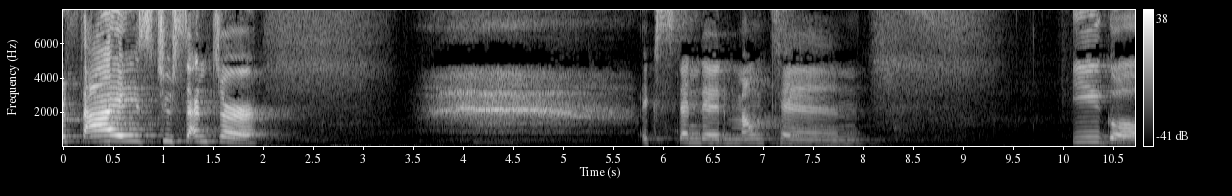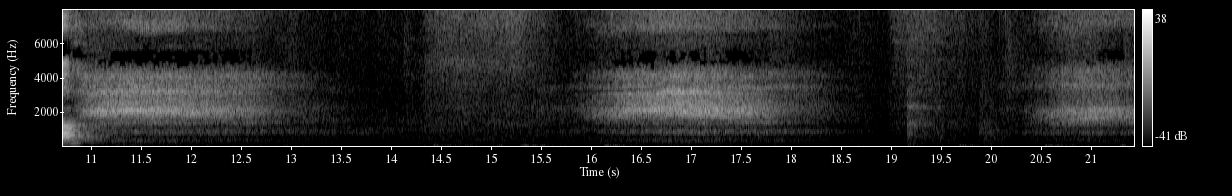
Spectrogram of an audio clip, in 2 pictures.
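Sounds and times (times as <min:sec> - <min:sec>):
speech: 0:00.0 - 0:02.1, 0:05.8 - 0:08.3, 0:10.1 - 0:11.1
ujjayi breathing: 0:02.0 - 0:05.8, 0:08.0 - 0:09.8, 0:10.9 - 0:21.4.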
